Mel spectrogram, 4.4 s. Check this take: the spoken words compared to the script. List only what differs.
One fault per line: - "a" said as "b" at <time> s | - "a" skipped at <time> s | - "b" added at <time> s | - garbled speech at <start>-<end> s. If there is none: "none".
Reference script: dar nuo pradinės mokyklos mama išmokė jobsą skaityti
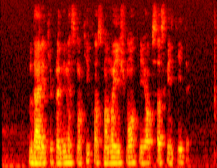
- "nuo" said as "iki" at 0.9 s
